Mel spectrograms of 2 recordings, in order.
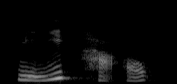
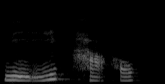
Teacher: [nǐ] and [hǎo] are both third tones. When two third tones are read in sequence, the first syllable turns into the second tone. So [Nǐ hǎo！] is read [ní hǎo] rather than [nǐ hǎo].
